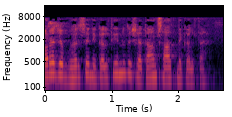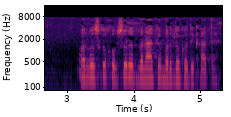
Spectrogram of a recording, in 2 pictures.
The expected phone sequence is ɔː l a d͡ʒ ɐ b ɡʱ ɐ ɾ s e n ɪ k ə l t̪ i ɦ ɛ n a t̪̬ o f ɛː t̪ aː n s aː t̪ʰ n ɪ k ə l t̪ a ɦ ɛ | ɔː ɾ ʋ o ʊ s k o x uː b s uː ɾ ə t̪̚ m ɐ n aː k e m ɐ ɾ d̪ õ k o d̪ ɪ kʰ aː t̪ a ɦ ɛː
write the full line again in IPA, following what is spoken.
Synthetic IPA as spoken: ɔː ɾ a d͡ʒ ɐ b ɡʱ ɐ ɾ s e n ɪ k ə l t̪ i ɦ ɛ n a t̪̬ o ʃ ɛː t̪ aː n s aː t̪ʰ n ɪ k ə l t̪ a ɦ ɛ | ɔː ɾ ʋ o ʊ s k o x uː b s uː ɾ ə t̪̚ b ɐ n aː k e m ɐ ɾ d̪ õ k o d̪ ɪ kʰ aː t̪ a ɦ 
